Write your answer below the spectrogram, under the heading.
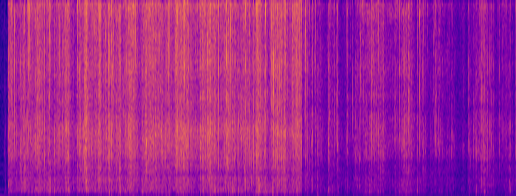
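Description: Foil-lined plastic snack bag of crushed uncooked ramen noodles crinkling and rustling as it is pulled open by hand, loud for the first three seconds and then quieter.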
